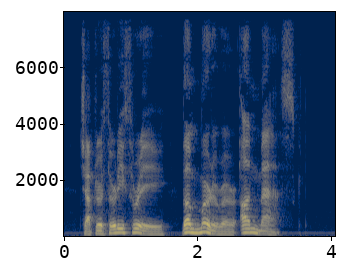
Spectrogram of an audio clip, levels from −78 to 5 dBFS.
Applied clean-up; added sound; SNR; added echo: none; none; none; none.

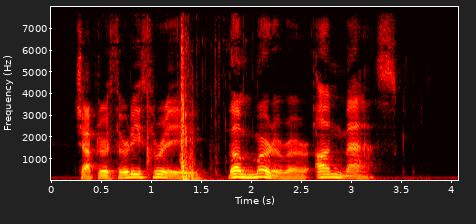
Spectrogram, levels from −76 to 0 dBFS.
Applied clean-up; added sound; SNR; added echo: none; Car; 11 dB; none.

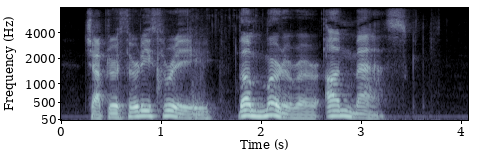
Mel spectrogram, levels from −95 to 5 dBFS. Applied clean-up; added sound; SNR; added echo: neural separator model SepFormer DNS4.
